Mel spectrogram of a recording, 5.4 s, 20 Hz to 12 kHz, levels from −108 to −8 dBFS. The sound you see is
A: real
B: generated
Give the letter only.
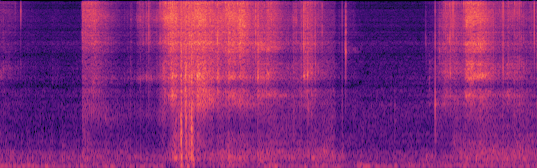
B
